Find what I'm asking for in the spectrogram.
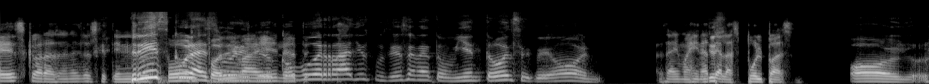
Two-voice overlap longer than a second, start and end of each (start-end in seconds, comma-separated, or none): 1.3-3.1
